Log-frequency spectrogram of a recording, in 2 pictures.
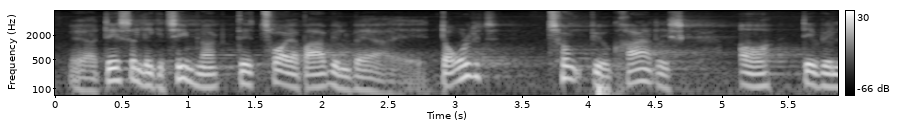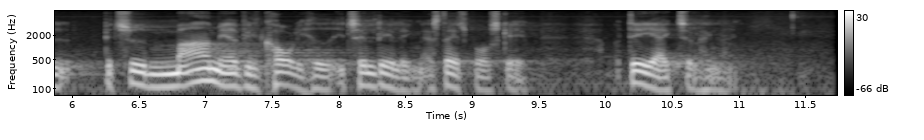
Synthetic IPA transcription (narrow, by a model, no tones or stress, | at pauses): ɒ̽d̥e̝æsɒ̽le̝ɡ̥it͡sʰḭmnɒ̽ɡ̥d̥e̝t͡sʰʁo̝ɐ̰jɑ̈ɪb̥ɑ̈ːʋe̝lʋæːɐd̥ɒːlid̥ | t͡sʰɔ̽ŋ̰d̥̚b̥yo̝kʰʁɑ̰̈ːd̥isɡ̥ | ʔɒ̽d̥e̝ʋe̝lb̥e̝t͡sʰy̰ːðˠəmɑ̈ːð̞̩ˠme̝ːɐʋilkʰɒ̰ːlihe̝ð̰ˠit͡sʰe̝ld̥e̝̰ːle̝ŋn̩æsd̥ɛ̰ːd̥sb̥ɒsɡ̥ɛ̰ːb̥ | d̥e̝jɑ̈e̝ɡ̥ət͡sʰe̝leŋ̰ɐi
